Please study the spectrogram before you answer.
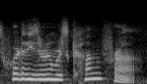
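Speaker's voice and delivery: pitched high, mock puzzled master asking; incredulous question. Master demanding where the rumors came from, high and puzzled. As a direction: act baffled at where this came from.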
